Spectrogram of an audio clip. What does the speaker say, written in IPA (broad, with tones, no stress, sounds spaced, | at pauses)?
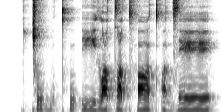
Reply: ǀ u˦˨ b o˦ kʰ u˦ ʔ iː˨ lʲ u˨ tˤ u˨ tʰ ɒː˨ tʼ ɒ˨ d͡z eː˦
